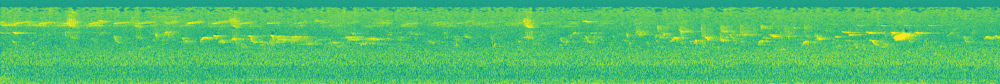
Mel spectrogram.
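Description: Small birds chirping and singing on and off over a steady low outdoor background noise.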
